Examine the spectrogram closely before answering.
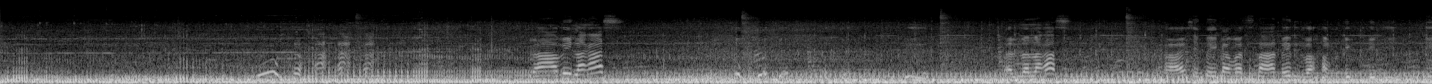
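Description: Motorcycle engines idle and rumble loudly close by.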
